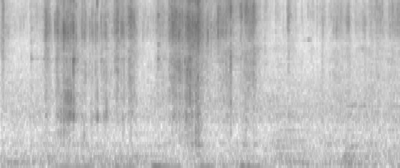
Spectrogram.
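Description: Plastic wrapping crinkling in short, irregular crackles as it is pulled and peeled off a glass bottle by hand.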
